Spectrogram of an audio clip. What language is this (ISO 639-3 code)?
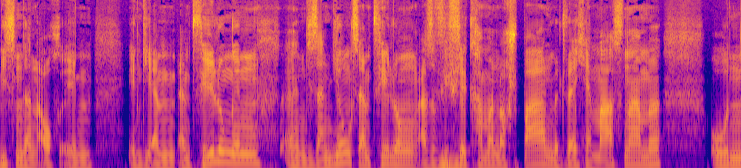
deu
